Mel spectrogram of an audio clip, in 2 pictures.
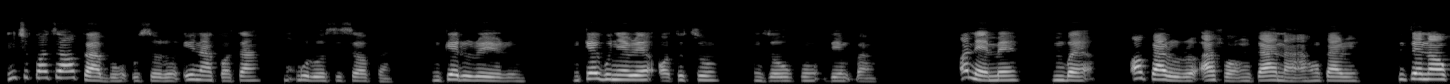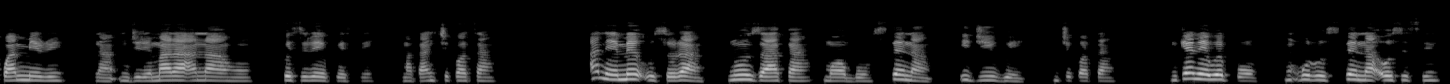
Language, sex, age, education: Igbo, female, 15-29, tertiary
